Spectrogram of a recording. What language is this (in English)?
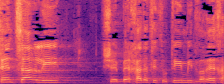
Hebrew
